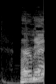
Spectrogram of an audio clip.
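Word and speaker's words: Hermès: I'm going to say it wrong, but it's Hermes, right? – Hermes.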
